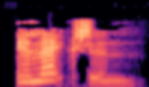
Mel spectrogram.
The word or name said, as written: election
